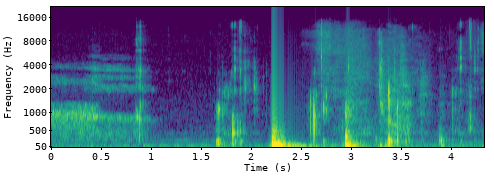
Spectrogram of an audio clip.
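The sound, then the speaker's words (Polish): Someone drinks water: a soft wet sip at the start, then a quiet pause followed by a cluster of gulping swallows and moist mouth clicks, fairly faint, with no talking. “Przepraszam, jeszcze nie napić wody.”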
